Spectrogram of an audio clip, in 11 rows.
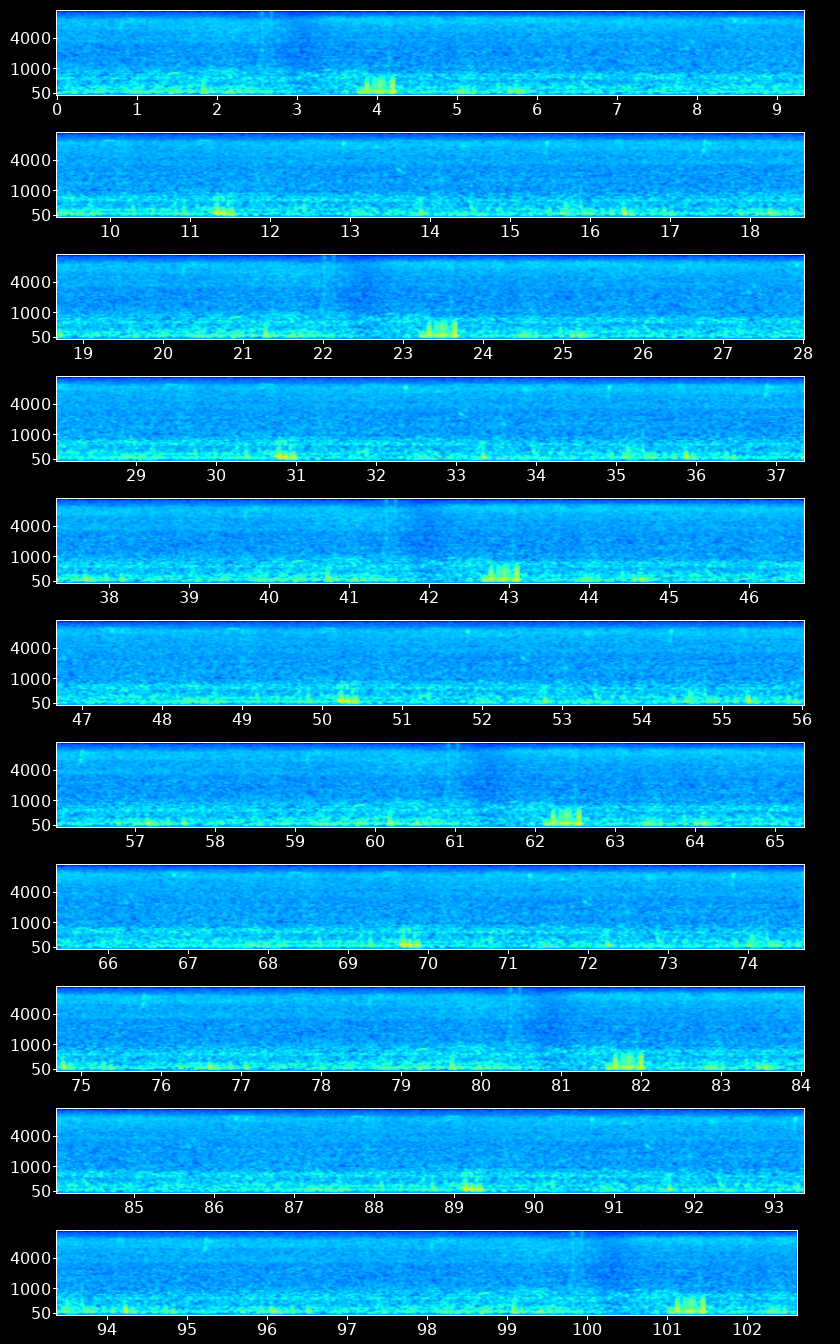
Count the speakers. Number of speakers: zero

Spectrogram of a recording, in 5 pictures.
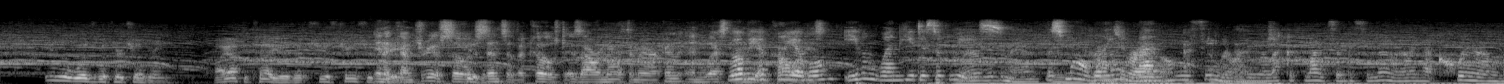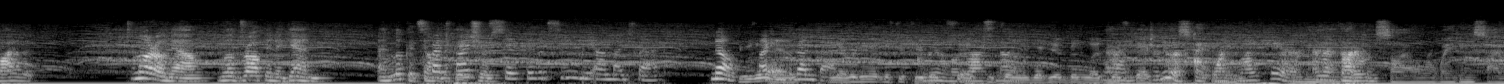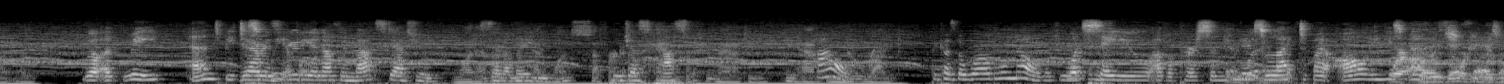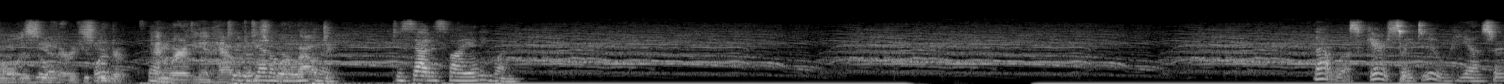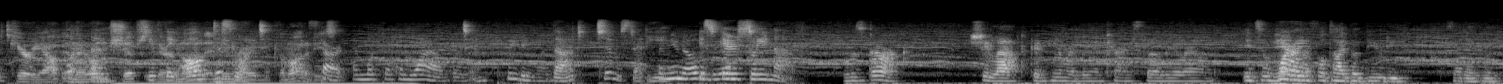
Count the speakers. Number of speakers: eight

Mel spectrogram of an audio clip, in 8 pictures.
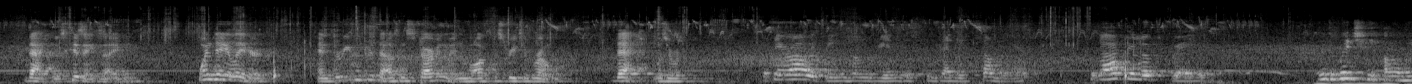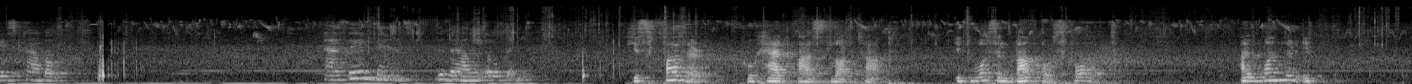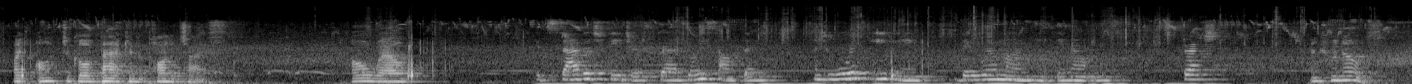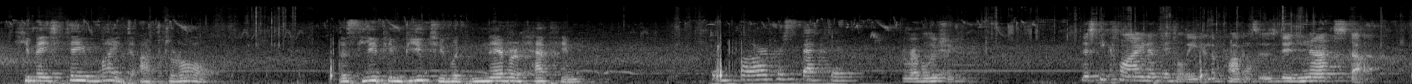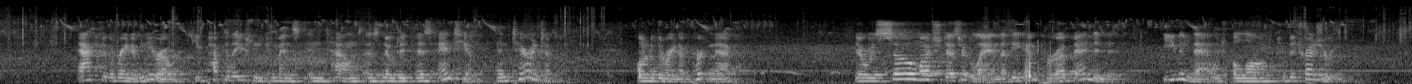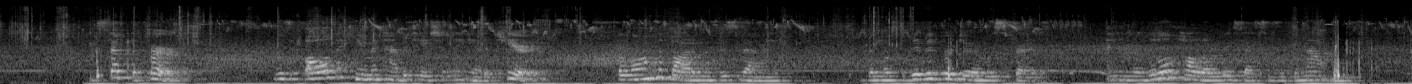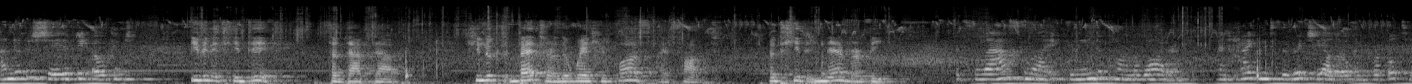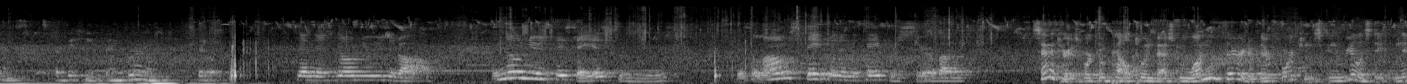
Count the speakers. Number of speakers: four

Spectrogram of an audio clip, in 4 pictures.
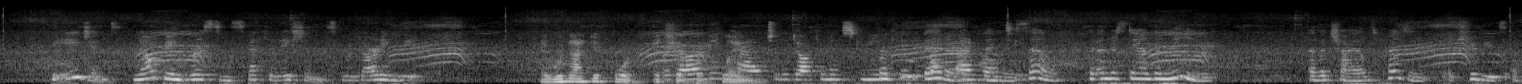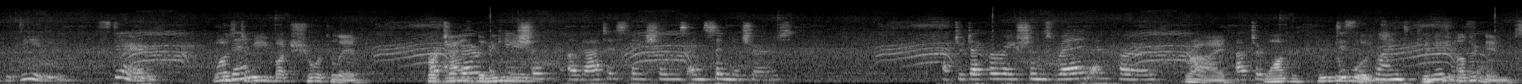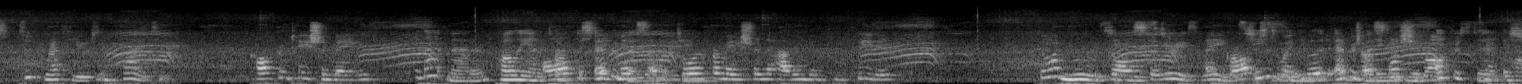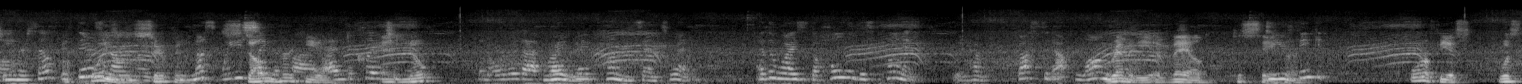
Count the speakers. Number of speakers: four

